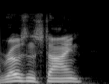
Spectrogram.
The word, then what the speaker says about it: Rosenstein: They're also attacking the Justice Department and Deputy Attorney General Rod Rosenstein, it's pronounced Stein, for the Mueller investigation of Russian influence in the 2016 Trump campaign and possible obstruction of justice by the president.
